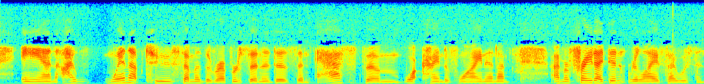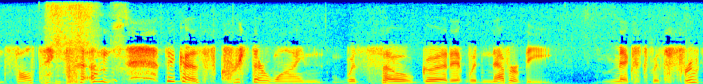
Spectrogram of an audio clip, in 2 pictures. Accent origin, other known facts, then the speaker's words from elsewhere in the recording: Florida, United States; I grew up in Florida, and we used to go over to Tampa to the Cuban restaurants there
